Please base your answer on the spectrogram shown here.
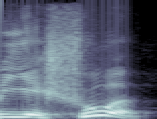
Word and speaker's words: Yeshua: falamos Jesus embora sim na pronúncia do aramaico ou do hebraico o correto fosse o Yeshua Deus quis registrar e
